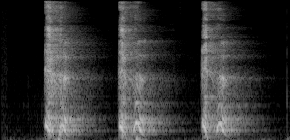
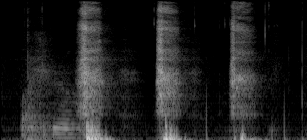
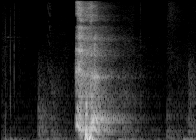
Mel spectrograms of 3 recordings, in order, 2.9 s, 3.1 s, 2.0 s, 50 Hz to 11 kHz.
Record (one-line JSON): {"three_cough_length": "2.9 s", "three_cough_amplitude": 7141, "three_cough_signal_mean_std_ratio": 0.47, "exhalation_length": "3.1 s", "exhalation_amplitude": 4097, "exhalation_signal_mean_std_ratio": 0.37, "cough_length": "2.0 s", "cough_amplitude": 9795, "cough_signal_mean_std_ratio": 0.3, "survey_phase": "beta (2021-08-13 to 2022-03-07)", "age": "18-44", "gender": "Female", "wearing_mask": "No", "symptom_none": true, "smoker_status": "Never smoked", "respiratory_condition_asthma": false, "respiratory_condition_other": false, "recruitment_source": "REACT", "submission_delay": "2 days", "covid_test_result": "Negative", "covid_test_method": "RT-qPCR"}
